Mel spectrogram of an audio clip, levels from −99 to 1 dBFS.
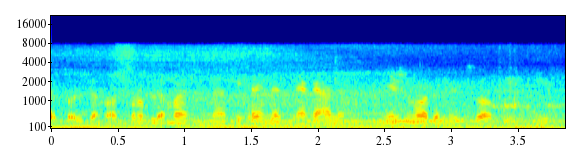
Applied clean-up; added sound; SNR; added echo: none; Truck; 1 dB; none.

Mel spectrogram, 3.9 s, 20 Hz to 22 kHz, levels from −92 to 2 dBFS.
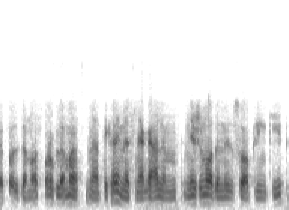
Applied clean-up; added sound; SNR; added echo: none; none; none; none.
